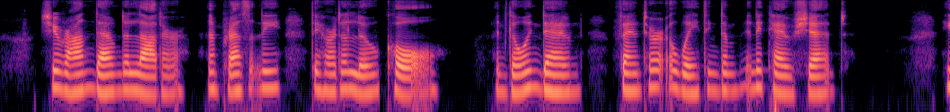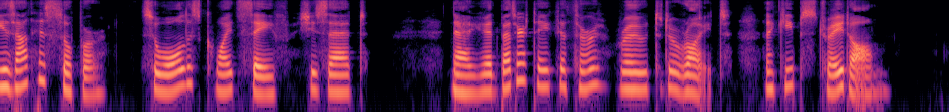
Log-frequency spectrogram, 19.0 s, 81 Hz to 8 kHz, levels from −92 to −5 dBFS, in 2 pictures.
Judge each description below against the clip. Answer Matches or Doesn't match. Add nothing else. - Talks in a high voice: Matches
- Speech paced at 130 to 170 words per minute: Matches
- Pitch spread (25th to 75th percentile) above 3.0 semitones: Doesn't match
